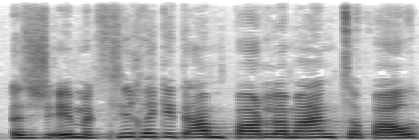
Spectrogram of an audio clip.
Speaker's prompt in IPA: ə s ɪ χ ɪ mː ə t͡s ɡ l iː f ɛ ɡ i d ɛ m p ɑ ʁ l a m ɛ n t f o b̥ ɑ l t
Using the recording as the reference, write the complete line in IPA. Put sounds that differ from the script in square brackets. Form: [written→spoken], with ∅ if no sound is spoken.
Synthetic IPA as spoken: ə s ɪ [χ→ʃ] ɪ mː ə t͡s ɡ l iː [f→χ] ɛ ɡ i d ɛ m p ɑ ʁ l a m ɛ n t [f→s] o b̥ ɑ l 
